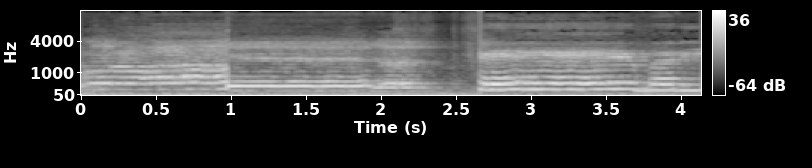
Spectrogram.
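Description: A poem sung or chanted by a single voice in long held notes that step up and down in pitch, with a short break about two seconds in.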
